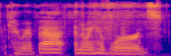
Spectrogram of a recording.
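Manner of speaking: ordinary talk, nothing marked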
